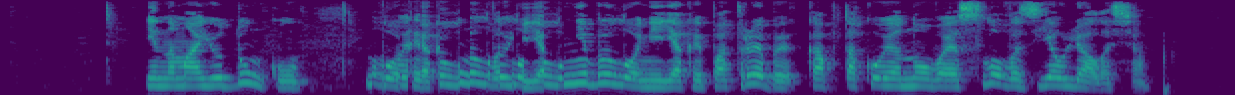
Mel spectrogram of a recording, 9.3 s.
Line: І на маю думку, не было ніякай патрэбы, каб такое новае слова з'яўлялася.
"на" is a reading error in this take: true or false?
false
